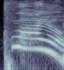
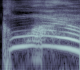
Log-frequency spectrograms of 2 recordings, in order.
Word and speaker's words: Clio: was a kid and I didn't understand like damn it pat it's clo it's pronounced clo and my mom's like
